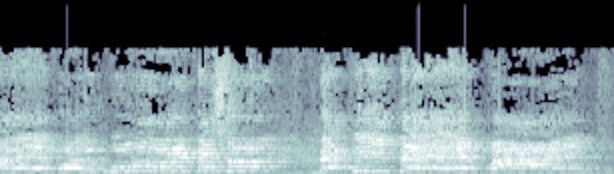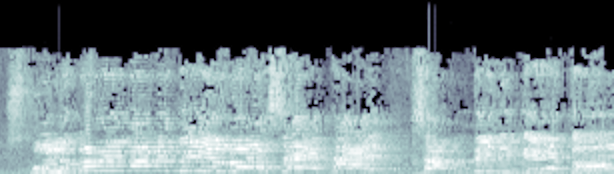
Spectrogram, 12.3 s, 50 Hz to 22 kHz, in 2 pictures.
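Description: A woman singing a Bengali patua scroll song (pater gaan) unaccompanied, in a high voice with long held notes and sliding ornaments. The song comes in about four phrases, with short breaks about 3, 6 and 10 seconds in.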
